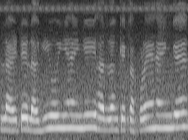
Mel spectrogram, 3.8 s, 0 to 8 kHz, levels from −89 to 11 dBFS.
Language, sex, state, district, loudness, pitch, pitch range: Hindi, female, Uttar Pradesh, Hamirpur, -12 LUFS, 255 Hz, 235-270 Hz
